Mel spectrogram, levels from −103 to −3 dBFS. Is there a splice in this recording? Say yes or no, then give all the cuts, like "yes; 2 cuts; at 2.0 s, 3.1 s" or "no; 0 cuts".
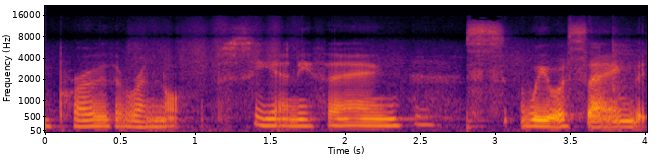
yes; 1 cut; at 2.9 s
